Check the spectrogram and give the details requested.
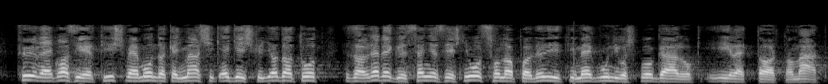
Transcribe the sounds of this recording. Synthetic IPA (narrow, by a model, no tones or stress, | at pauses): føːlɛɡɒzeːrt̪iʃmɛrmo̞nd̪ɒkɛɟmaːʃikɛɡeːʃkøjɒd̪ɒt̪o̞t̪ | ɛzɒlɛvɛɡøːsɛɲːɛzeːʃɲolt̪shoːnːɒpːɒlødiːt̪imɛɡuːnijoːʃpo̞lɡaːɾo̞keːlɛt̪ːɒrt̪ɒmaːt̪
